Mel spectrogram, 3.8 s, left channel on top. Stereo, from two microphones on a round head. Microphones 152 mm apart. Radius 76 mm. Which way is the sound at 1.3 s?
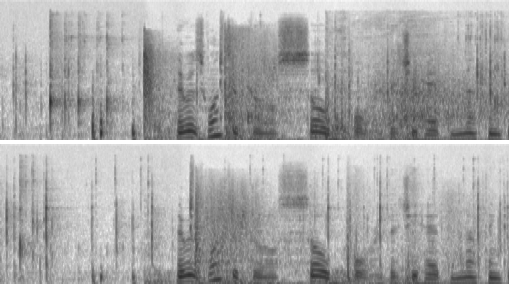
75° left (ahead or behind).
